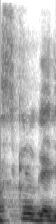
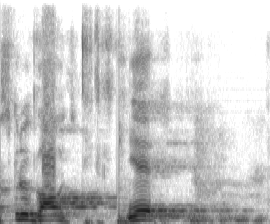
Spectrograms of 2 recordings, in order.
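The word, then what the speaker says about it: screw gauge: आपको वो पढ़ना है स्क्रू गेज। इसके नाम के प्रोनाउंसिएशन में काफी गलती होती है, लोग इसको बोल देते हैं स्क्रू गॉज। ये स्क्रू गॉज नहीं है, स्क्रू गेज है।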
